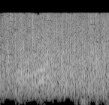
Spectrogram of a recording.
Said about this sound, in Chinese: 在座的各位，希望我继续坐在这里的，掌声鼓励一下。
